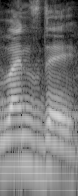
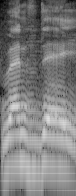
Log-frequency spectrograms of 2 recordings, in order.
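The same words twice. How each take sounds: The two takes are said the same way.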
